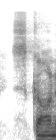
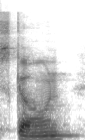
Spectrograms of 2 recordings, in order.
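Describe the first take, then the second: First: The vowel sounds like the one in gone. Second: The vowel sounds like the one in cone. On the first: "Scone is gone" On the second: "Cone is scone"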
